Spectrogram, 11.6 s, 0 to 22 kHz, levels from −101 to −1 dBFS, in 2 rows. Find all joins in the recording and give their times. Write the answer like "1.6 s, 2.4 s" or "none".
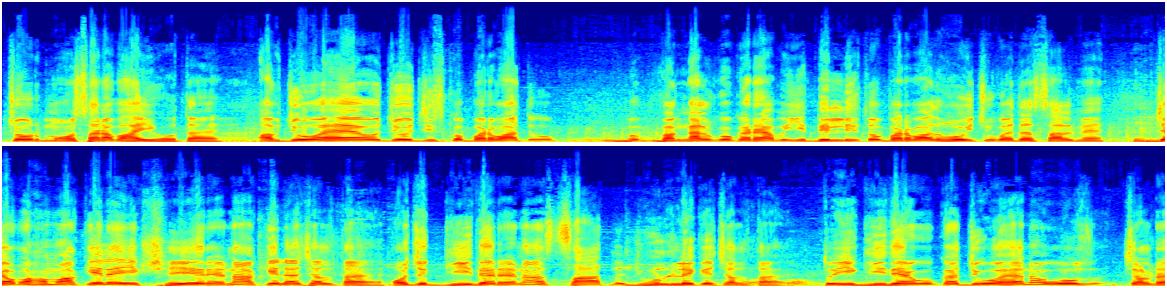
1.2 s, 5.6 s, 7.7 s, 9.8 s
